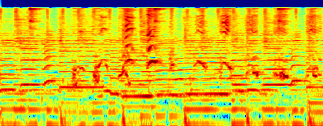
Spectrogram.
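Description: Three-week-old Labrador puppies whimpering and squeaking, in a string of short, wavering cries that start about a second in. Background music plays steadily underneath.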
